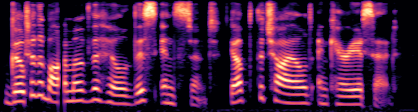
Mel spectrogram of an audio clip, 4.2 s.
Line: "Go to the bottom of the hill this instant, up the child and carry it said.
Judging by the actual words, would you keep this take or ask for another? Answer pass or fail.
pass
